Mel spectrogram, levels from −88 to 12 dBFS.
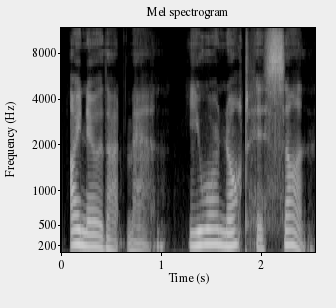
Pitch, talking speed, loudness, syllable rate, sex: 180 Hz, 210 wpm, -16 LUFS, 4.6 syllables/s, female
